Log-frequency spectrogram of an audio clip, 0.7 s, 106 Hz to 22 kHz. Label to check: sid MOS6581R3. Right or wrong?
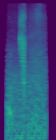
Wrong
